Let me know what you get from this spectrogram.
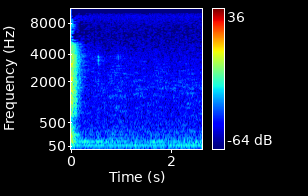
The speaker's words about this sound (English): You slapped Jacoby. Okay, baby. Nobody slapped Jacoby. Not you, not the cops, not anybody.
